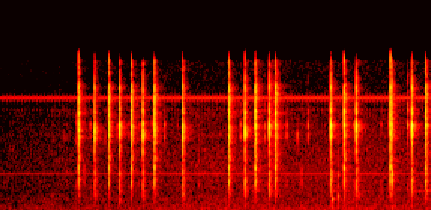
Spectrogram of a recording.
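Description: A small electrical switch is flicked on and off over and over on a bench where a power supply for a DC arc demonstration is set up. The crisp clicks come close and fairly quiet, in quick irregular bursts with short pauses between them, and no one speaks.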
